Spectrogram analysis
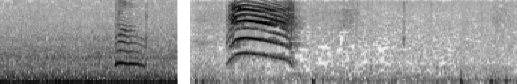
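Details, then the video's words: Domestic cat meowing: a faint, short, falling meow, then after a brief gap a loud, drawn-out meow about a second long that rises and falls in an arch, over a steady low background hum. "Cute Cats Meowing"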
